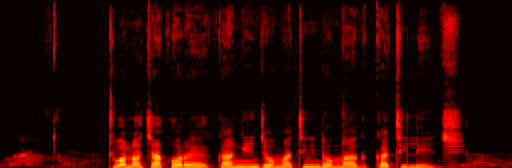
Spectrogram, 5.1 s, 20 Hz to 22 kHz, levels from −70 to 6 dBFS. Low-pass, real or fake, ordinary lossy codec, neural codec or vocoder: none; real; none; none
